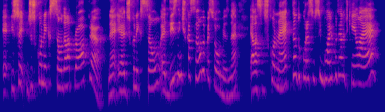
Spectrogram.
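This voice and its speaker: A woman doctor with a Brazilian Portuguese accent recounts a clinical case as a story. Her voice sits a little high for a woman. She keeps the telling animated and keeps checking in with "né?". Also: fast. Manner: animated, tags sentences with "né?". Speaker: physician teaching symbolic medicine. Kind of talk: storytelling a case to an online audience.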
